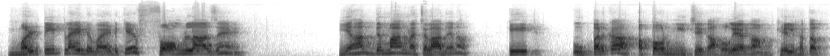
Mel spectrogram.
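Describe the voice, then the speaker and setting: A man's voice: high voice, highs cut off. A male teacher working through a maths lesson step by step, coaxing and repeating the key points straight to his students.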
